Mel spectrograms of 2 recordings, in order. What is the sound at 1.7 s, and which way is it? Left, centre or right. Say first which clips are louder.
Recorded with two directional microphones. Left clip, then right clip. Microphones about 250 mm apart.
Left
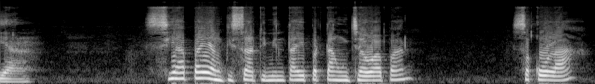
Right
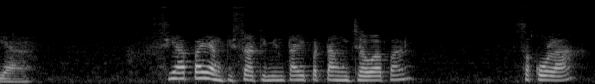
A woman's voice: left 17 dB; left.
